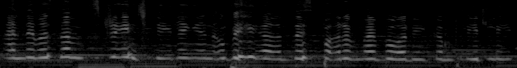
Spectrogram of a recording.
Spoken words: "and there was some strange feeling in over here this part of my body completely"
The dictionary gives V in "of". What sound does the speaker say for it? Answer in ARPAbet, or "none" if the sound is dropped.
V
